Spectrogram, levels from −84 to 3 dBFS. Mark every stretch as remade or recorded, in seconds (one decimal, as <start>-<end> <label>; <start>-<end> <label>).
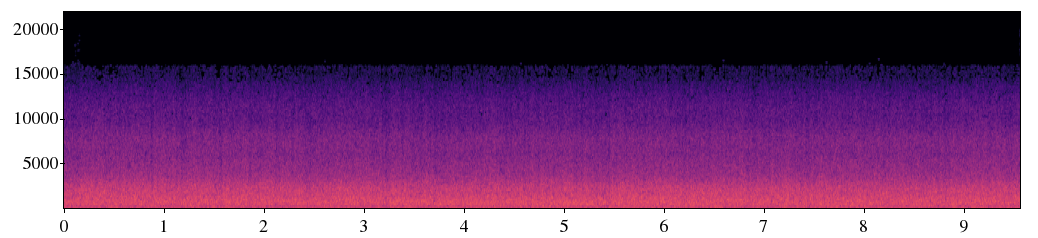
0.0-6.4 recorded; 6.4-7.4 remade; 7.4-9.6 recorded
